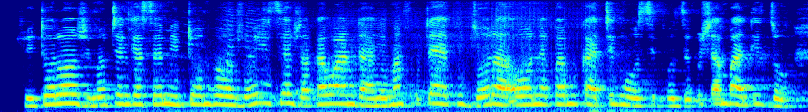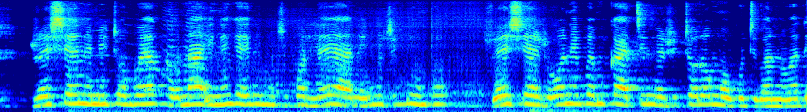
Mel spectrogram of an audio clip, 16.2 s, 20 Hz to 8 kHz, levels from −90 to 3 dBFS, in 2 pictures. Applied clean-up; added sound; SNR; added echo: neural separator model SepFormer DNS4.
